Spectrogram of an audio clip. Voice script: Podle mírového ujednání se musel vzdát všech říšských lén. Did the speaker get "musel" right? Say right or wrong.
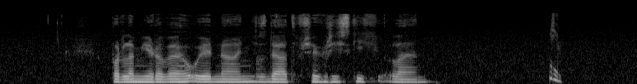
wrong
